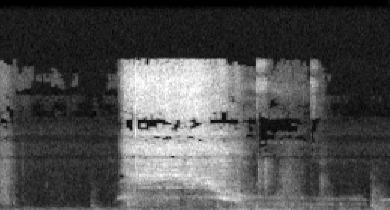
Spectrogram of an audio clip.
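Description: A young man breathes out loudly.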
